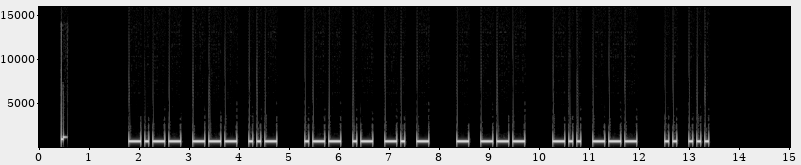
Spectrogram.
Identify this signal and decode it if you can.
Morse code, heard as a keyed tone, about 15 wpm, 700 Hz. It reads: YOU WANT TO DO IS
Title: Sets of 5 Words Encore2 15wpm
